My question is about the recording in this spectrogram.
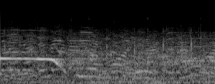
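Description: A long, high, steady shout from one voice, cut off about half a second in, followed by the mixed chatter and calls of players and spectators at a softball game.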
